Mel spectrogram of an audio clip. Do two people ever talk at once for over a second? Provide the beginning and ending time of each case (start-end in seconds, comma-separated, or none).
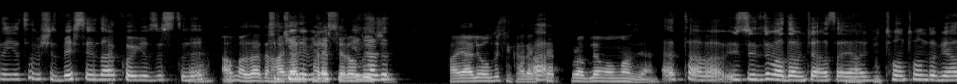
2.7-3.9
